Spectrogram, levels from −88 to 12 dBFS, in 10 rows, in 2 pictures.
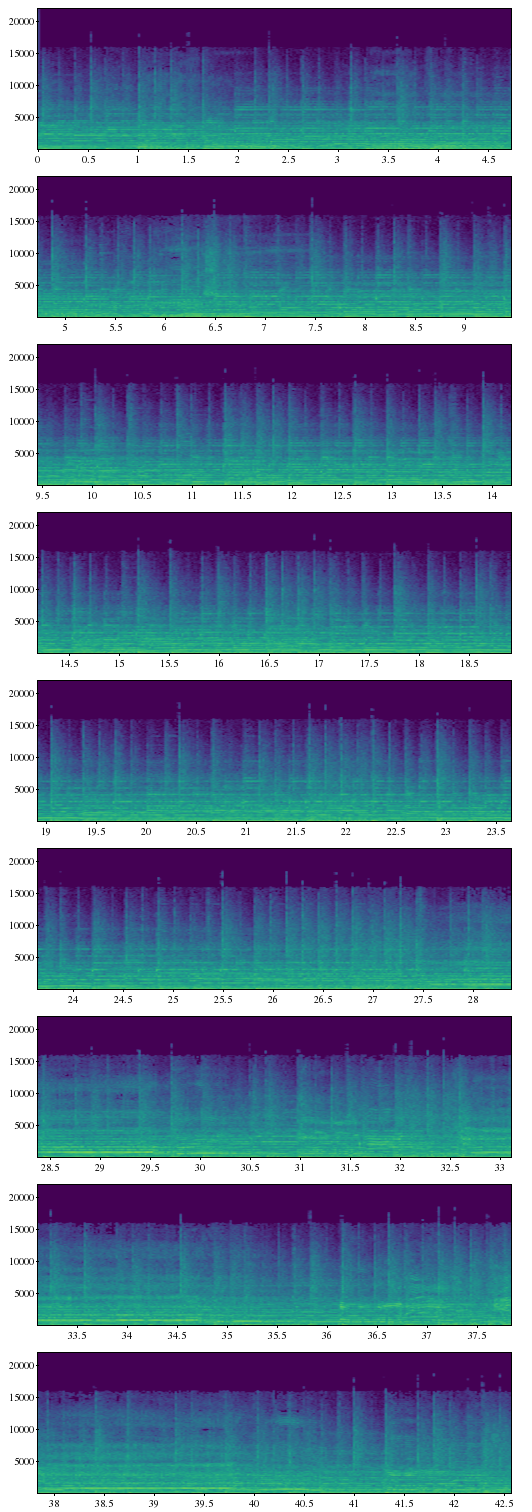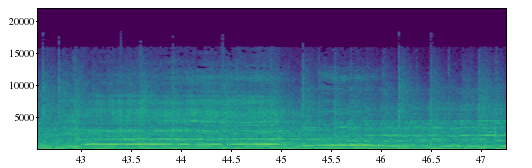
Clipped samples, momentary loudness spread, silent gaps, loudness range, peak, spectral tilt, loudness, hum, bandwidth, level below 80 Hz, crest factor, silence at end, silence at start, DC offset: under 0.1%; 3 LU; none; 3 LU; -4 dBFS; -4.5 dB/octave; -15 LUFS; none; 16 kHz; -24 dBFS; 12 dB; 0 s; 0 s; under 0.1%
